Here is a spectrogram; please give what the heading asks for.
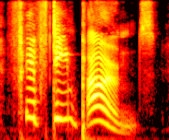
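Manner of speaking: slow, high, indignant cry of disbelief; outraged. Acted. Ranting comedian repeats the price in slow high disbelief.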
